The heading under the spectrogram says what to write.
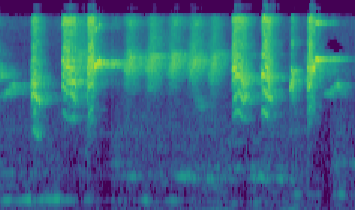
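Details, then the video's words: Pet sunbird in energetic song, used as therapy to get other birds singing: dense, shrill chattering with a drawn-out high whistle in the middle, all packed into about three seconds. "burung konin gacor pancingan terapi burung kolibri ninja agar ikut gacor"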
